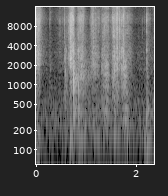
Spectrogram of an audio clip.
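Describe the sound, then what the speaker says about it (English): Knife dicing half an onion for chorizo con papa: a few quick chopping taps against a board, the strokes uneven and close by, with no talk. "So I went ahead and diced up half an onion."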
